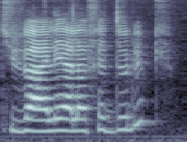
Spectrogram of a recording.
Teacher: it's just the same syntax as an affirmation with uh interrogation and rising intonation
